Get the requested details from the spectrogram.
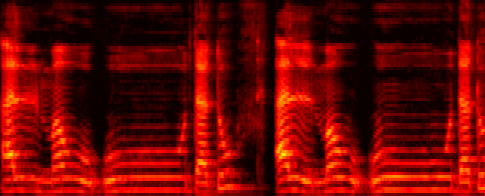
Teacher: अब यहाँ जो वाव है, वाव साकिन से पहले ज़बर है, तो यहाँ हम वाव की वजह से मीम को खींचेंगे नहीं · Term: हरूफ़े लीन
